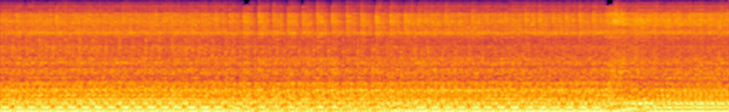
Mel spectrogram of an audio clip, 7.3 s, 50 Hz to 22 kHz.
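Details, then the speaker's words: VW MK1 Rabbit TDI with replacement engine, new starter and rebuilt fuel pump: diesel idles with a loose, uneven rattle of about four knocks a second. Persistent death rattle; source unknown, fuel pump doubted. "Well, death rattle is still present, which honestly makes me wonder if I'm looking in the wrong places for it."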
